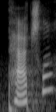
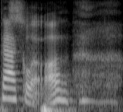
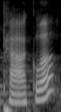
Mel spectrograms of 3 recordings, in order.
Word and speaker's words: Pakla: your last name sir it's pacla like you're packing your bags Paca awesome um welcome uh commissioner pakla uh we look forward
